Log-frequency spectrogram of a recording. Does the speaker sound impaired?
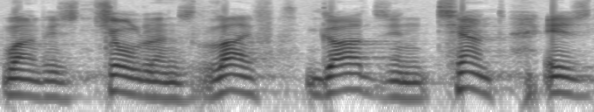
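Yes: ALS; under neurologist care.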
